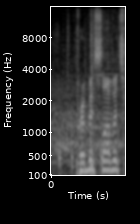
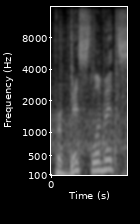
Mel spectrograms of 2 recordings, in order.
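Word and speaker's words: Pribyslavitz: commented that I was saying uh pris lit wrong it's pris litz I I've heard it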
